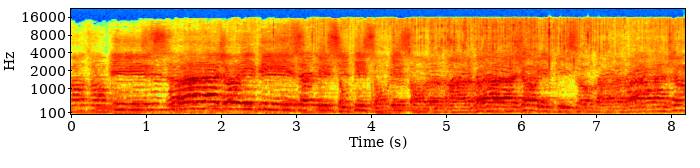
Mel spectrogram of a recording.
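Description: Soundtrack music of voices chanting together in long, slowly moving sung lines, choir-like.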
